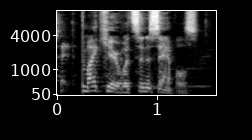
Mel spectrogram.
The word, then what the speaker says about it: Cinesamples: He's going to tell me how to pronounce it. Mike here with Cinesamples. Cinesamples.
